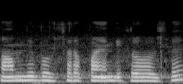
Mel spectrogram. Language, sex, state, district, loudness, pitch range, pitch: Maithili, female, Bihar, Madhepura, -15 LUFS, 170-180 Hz, 175 Hz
